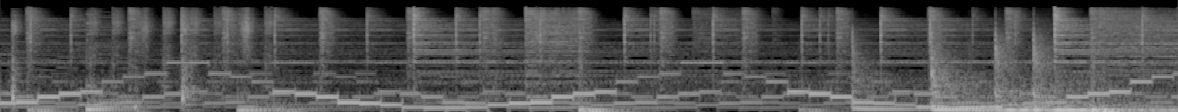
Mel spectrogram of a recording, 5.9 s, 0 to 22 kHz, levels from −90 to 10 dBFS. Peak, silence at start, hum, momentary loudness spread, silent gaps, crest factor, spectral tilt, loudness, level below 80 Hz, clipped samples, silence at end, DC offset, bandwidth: 0 dBFS; 0 s; none; 9 LU; none; 24 dB; -4.5 dB/octave; -24 LUFS; -34 dBFS; under 0.1%; 0 s; under 0.1%; 17 kHz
